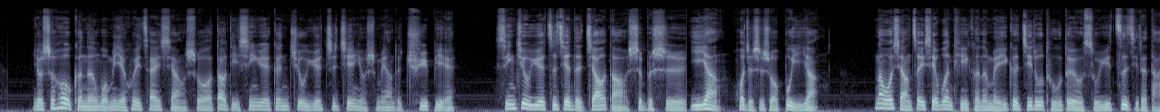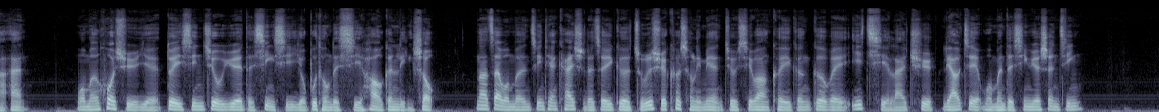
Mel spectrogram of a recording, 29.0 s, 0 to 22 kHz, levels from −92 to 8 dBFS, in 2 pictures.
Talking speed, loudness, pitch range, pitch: 275 characters per minute, -21 LUFS, 90-115 Hz, 100 Hz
